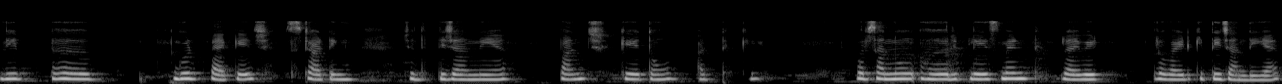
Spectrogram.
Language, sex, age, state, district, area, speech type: Punjabi, female, 18-30, Punjab, Rupnagar, urban, spontaneous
